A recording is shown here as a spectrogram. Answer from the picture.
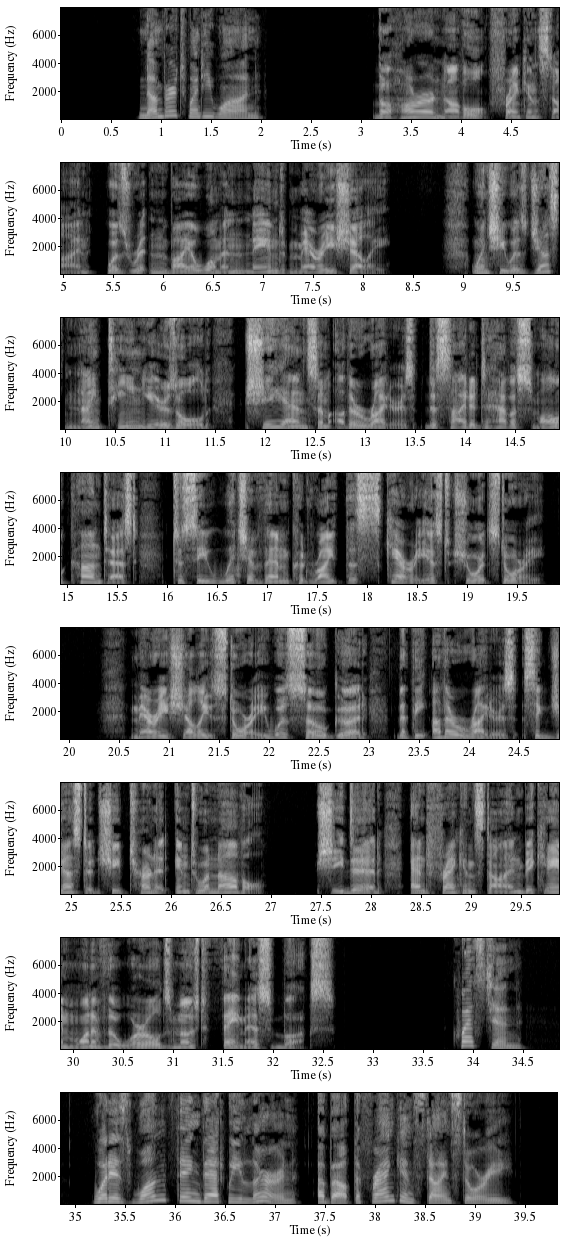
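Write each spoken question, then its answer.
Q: What is one thing that we learn about the Frankenstein story?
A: It began as an entry in a scary story contest.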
